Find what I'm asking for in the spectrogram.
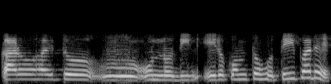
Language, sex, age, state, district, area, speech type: Bengali, female, 60+, West Bengal, South 24 Parganas, rural, conversation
